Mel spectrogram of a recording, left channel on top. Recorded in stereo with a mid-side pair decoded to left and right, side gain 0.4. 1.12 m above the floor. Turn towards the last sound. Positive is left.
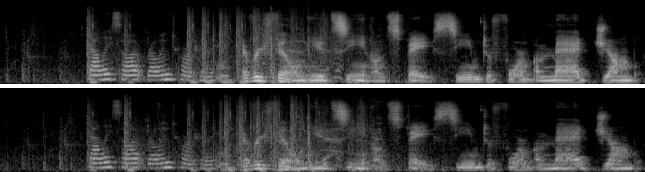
turn(degrees=60)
